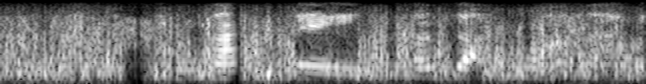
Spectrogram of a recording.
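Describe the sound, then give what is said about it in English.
Wind blows across a phone microphone, a rough, gusty rushing that fluctuates over ongoing talk on a narrow telephone-quality line. “I heard a lot of wind. Huh? Are you driving? No, I'm not. I'm talking to you. Oh, but we hear a lot of wind.”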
